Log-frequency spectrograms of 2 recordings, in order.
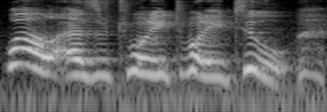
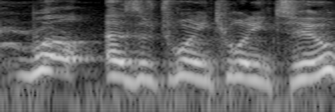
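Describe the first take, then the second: First: It is read in an ordinary voice. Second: It is read in a put-on obnoxious voice.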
